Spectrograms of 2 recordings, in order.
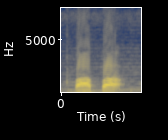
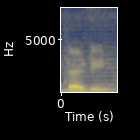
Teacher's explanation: पापा बोलने से दोनों ओंठ आपस में जुड़ते हैं और डैडी बोलने से नहीं जुड़ते। पापा प वर्ग ओष्ठ है, जबकि डैडी ट वर्ग मूर्धन्य है।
